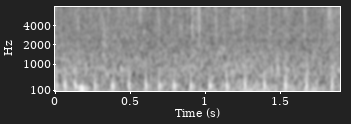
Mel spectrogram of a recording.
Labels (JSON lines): {"label": "biophony, pulse", "recorder": "SoundTrap 500"}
